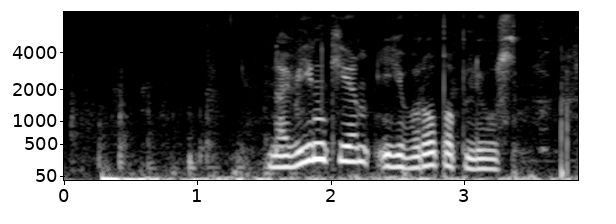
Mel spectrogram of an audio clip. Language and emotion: Russian, neutral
